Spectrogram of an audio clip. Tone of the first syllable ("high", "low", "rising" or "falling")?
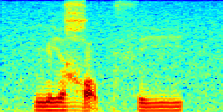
high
